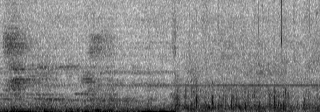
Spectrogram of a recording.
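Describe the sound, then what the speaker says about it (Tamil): A pot of lentils bubbles and simmers steadily on a stove, a soft continuous burble with a brief louder stretch early on, close by with no talking. "கொதித்து பருப்பு வெந்து வரும்."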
